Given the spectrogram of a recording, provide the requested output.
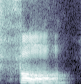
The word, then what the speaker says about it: ful: Suffix FUL is pronounced full, and it begins with a consonant, so it's a consonant suffix.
